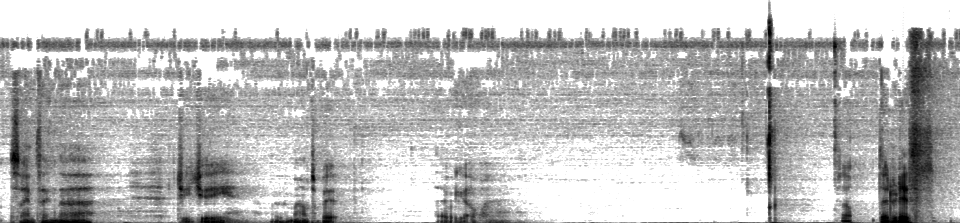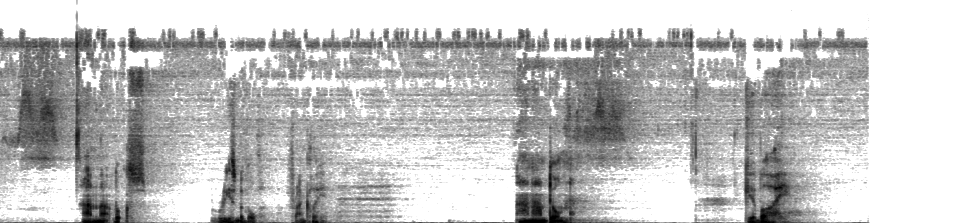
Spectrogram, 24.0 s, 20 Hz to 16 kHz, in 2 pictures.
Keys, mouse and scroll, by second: 0.9 ctrl+click, 2.0 g, 4.4 Tab, 5.3-7.5 middle drag, 7.5-8.7 scroll down 6, 8.7 click, 9.7-15.4 shift+middle drag, 15.4-18.4 scroll down 6.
